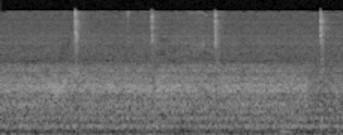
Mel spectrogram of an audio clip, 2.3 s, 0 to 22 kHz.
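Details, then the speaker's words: Icom IC-7610 transceiver with Digi-Select scanning the 7 MHz (40 m) band: quiet irregular clicks every fraction of a second over soft hiss as the preselector tracks tuning, resembling an antenna tuner; normal preselector relay clicking. "if we go into a scan now the steady right I'm not sure what you can hear the clicking or not but it's definitely there"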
